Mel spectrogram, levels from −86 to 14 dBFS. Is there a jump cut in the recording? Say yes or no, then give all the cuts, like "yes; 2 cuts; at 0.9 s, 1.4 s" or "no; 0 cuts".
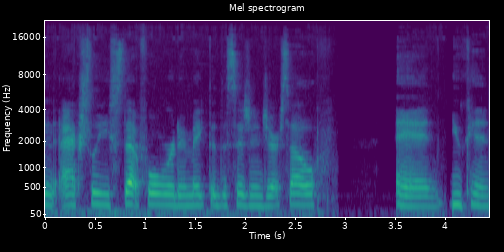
no; 0 cuts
